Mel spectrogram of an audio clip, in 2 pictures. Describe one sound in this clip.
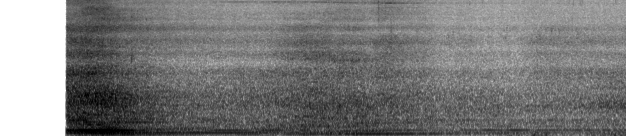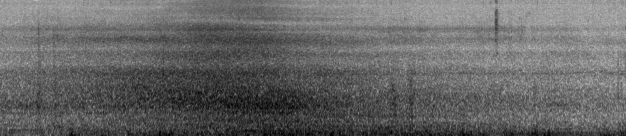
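Wheels roll on the road, rumbling steadily.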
